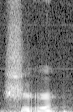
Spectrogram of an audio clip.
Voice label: "shi3", pinyin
